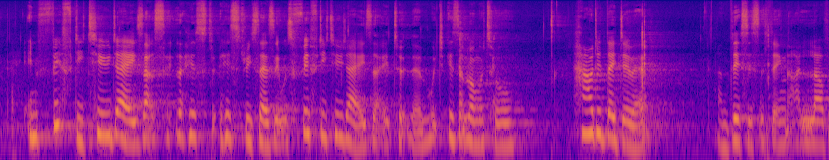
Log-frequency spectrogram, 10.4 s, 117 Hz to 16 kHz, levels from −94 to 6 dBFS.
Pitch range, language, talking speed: 185-255 Hz, English, 185 wpm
